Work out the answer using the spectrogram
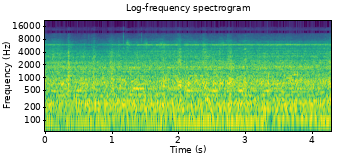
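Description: Pakistan Railways HGMU-class diesel locomotive No. 8217 hauling a passenger train past, its engine running with a steady low hum and the wheels clicking over the rail joints.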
